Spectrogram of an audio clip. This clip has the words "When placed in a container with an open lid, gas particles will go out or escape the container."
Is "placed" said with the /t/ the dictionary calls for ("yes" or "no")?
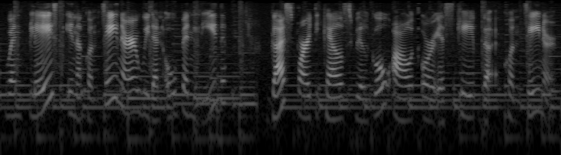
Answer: yes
